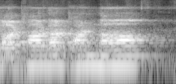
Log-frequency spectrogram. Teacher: നാവിന്റെ അറ്റം അണ്ണാക്കിന്റെ മൂതാവ് കുത്തി പറയുന്ന അക്ഷരമുണ്ട്. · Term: മൂർധന്യം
